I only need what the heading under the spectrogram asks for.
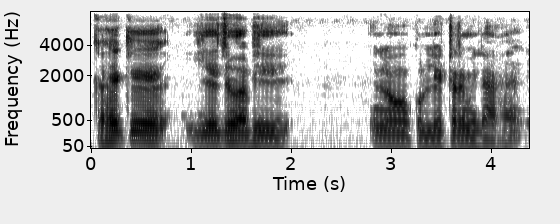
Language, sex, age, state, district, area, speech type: Urdu, male, 30-45, Bihar, Madhubani, rural, spontaneous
